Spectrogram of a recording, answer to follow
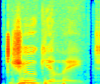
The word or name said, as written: jugulate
